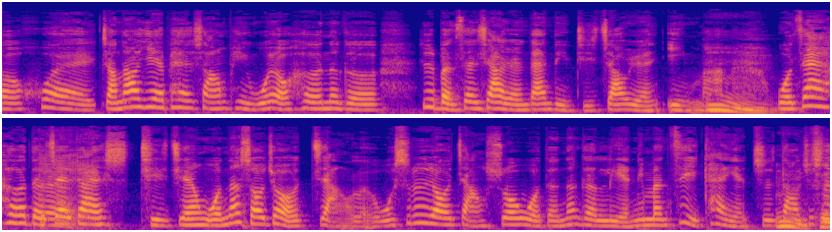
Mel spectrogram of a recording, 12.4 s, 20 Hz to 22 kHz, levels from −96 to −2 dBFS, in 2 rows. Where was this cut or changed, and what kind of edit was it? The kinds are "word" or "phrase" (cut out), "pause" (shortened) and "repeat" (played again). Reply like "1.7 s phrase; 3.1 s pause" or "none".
none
